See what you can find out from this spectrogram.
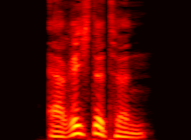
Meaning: inflection of errichten: 1. first/third-person plural preterite 2. first/third-person plural subjunctive II
- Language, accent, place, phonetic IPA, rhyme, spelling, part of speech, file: German, Germany, Berlin, [ɛɐ̯ˈʁɪçtətn̩], -ɪçtətn̩, errichteten, adjective / verb, De-errichteten.ogg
